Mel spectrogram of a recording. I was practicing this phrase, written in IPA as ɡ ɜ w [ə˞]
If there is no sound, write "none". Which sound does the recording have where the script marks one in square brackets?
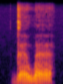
ɜ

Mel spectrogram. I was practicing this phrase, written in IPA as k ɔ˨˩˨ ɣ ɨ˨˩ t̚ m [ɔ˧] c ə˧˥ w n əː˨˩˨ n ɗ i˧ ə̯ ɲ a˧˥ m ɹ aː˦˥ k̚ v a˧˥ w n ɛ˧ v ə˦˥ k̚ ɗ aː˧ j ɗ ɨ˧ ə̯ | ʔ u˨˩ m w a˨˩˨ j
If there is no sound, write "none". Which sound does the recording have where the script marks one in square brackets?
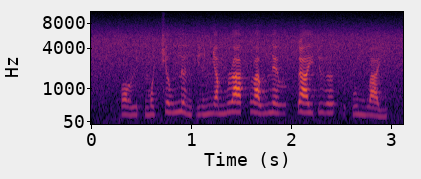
ɔ˧˥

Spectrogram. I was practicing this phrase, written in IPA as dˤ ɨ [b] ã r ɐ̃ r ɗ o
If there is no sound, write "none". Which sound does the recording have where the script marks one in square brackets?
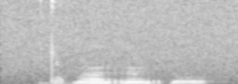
b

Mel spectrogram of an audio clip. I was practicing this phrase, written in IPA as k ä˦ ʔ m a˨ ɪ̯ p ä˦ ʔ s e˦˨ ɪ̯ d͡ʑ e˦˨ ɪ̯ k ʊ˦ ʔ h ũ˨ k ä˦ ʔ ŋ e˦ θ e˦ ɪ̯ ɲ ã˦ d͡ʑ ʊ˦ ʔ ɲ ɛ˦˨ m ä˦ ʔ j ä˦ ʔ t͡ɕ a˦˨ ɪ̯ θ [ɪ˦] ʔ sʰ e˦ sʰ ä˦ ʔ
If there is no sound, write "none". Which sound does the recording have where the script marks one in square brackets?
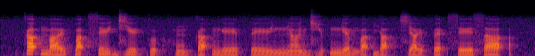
ɛ˦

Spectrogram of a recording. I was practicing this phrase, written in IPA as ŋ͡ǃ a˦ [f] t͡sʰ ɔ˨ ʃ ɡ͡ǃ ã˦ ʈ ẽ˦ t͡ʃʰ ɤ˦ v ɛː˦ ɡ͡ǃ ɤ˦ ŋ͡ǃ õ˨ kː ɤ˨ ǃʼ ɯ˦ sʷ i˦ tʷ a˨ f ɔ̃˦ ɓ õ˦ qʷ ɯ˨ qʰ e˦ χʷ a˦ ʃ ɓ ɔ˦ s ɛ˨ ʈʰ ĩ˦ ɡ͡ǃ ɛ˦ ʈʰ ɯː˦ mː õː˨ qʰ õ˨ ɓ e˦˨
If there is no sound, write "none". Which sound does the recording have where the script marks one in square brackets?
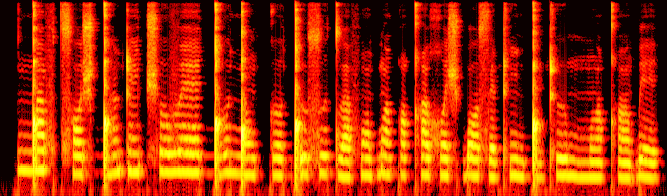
f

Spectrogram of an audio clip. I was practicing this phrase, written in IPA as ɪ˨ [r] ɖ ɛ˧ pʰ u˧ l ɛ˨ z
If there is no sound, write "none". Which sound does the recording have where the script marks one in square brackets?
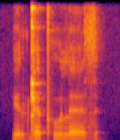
r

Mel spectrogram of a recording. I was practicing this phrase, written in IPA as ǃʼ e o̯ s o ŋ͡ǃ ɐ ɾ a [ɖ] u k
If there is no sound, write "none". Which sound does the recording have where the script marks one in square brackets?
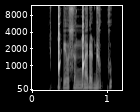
ɖ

